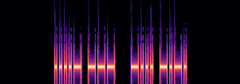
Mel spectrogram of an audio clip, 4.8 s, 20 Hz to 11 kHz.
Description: Morse code, heard as a keyed tone, about 25 wpm, 700 Hz. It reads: 4O BC
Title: Winter Field Day Exchanges Encore 25wpm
